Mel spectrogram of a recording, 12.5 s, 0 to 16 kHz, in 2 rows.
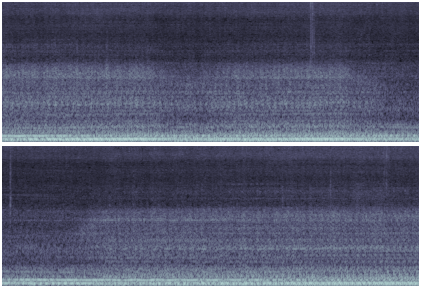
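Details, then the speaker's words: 1995 Chevy 3/4-ton 6.5 turbo diesel with rebuilt DB2 (DB2831-4911) injection pump, driving on road under load: low drone swelling and sagging every few seconds; engine surging, cause unresolved. "So we'll get her out on the road and we'll get her shaking. I shouldn't actually have to go very far this time. Hear how unstable it is?"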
